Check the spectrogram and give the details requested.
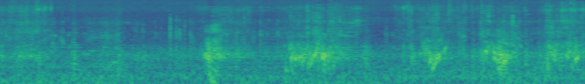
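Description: Reeling in a hooked bass from a kayak: fishing reel and rod handling over a steady low rumble, with several short sliding whines between about three and seven seconds in.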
